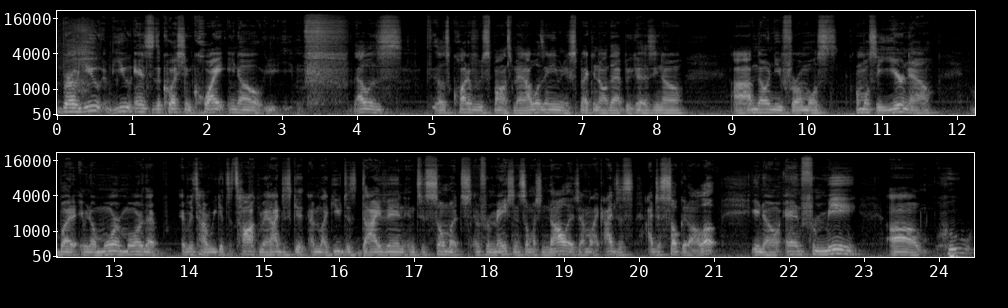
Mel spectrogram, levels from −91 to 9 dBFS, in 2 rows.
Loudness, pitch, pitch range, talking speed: -36 LUFS, 105 Hz, 100-115 Hz, 205 wpm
